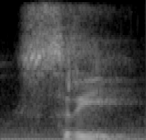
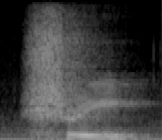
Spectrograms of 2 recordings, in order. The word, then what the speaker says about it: Shri: SRI I and then the pronunciation comes SRI Shri s completely different pronunciation Shiva becomes Sia Shamu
